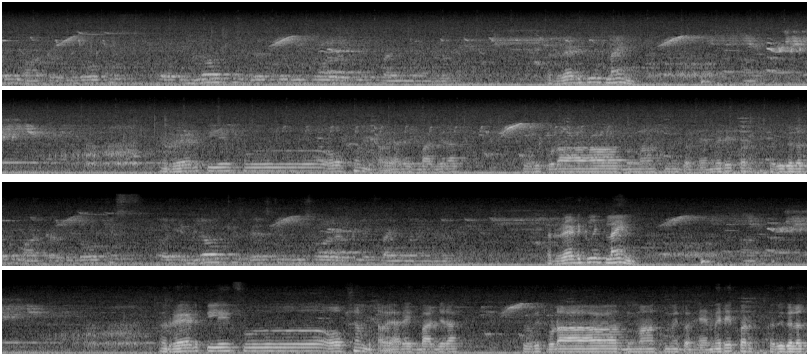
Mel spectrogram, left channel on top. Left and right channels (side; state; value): both; normal; correlation 0.33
